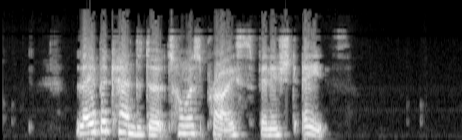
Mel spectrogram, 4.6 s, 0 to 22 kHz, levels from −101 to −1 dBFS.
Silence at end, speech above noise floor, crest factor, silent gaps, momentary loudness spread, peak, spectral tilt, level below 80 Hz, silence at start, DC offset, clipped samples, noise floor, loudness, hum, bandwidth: 1.2 s; 63 dB; 14 dB; none; 5 LU; 0 dBFS; -3.5 dB/octave; -48 dBFS; 0.75 s; under 0.1%; under 0.1%; -74 dBFS; -10 LUFS; none; 16 kHz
